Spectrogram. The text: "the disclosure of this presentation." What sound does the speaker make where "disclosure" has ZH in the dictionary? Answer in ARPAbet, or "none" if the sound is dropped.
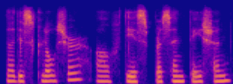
S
